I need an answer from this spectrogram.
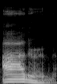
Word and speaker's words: honor: 자, H가 소리 나지 않습니다. 소리 나지 않습니다. H는 소리가 나지 않는다. H. 그래서 honor, honor 발음이. 그 다음에 명사로도 쓰이고요.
